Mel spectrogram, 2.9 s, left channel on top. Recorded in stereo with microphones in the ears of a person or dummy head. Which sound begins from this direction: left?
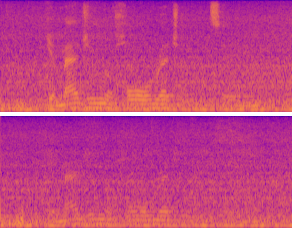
A man speaking, at 0.5 s.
